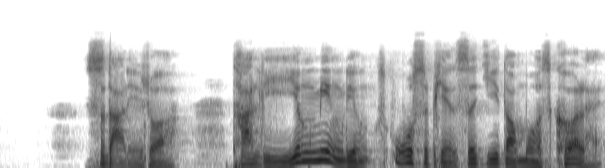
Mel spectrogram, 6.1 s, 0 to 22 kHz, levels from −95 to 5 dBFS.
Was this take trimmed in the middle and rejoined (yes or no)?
no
